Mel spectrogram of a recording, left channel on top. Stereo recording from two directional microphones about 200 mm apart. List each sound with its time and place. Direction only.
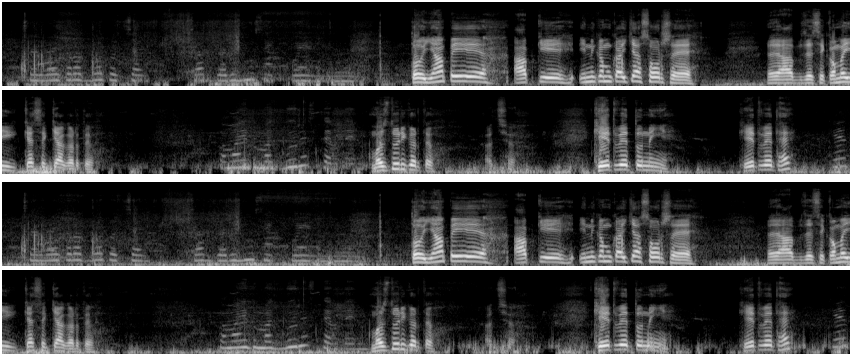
0.2 s a sound: centre (ahead or behind)
0.9 s speech: 10° right (ahead or behind)
1.9 s speech: 35° left (ahead or behind)
4.1 s speech: 15° left (ahead or behind)
11.7 s a sound: 25° left (ahead or behind)
15.9 s speech: 25° left (ahead or behind)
